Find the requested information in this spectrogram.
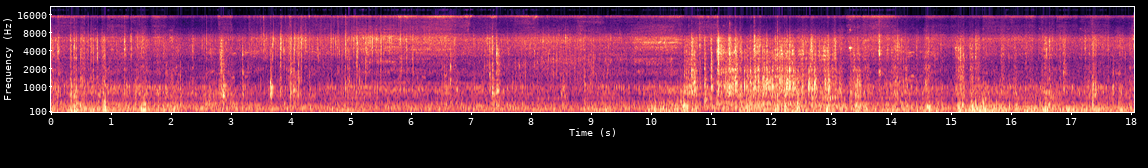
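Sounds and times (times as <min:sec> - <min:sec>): diesel engine running: 0:00.0 - 0:18.0
knocks and clatter: 0:10.6 - 0:18.0.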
